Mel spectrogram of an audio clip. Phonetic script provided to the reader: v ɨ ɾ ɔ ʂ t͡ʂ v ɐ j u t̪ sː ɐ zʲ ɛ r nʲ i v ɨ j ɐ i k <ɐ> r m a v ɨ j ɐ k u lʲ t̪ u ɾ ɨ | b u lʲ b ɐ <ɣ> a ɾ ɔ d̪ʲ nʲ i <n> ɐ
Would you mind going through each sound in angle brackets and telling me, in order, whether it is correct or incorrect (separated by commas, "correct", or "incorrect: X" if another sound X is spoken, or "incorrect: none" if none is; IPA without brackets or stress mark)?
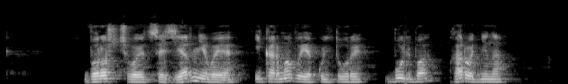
correct, correct, correct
